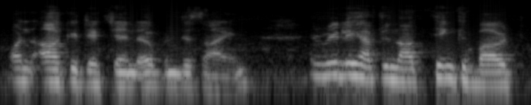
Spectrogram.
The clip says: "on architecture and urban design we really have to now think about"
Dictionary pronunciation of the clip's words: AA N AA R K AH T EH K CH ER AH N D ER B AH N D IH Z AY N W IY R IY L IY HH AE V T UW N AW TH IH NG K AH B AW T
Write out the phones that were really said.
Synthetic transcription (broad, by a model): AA N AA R K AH T EH K CH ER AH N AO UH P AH N D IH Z AY N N R IY L IY HH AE F T UW N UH TH IH NG K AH B AW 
